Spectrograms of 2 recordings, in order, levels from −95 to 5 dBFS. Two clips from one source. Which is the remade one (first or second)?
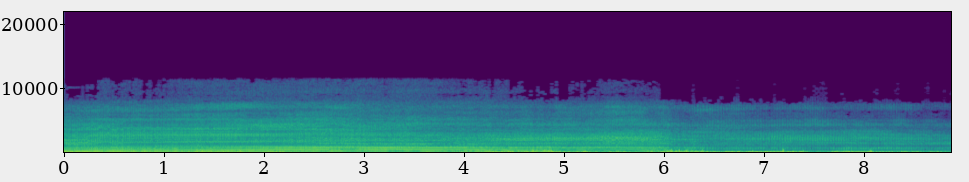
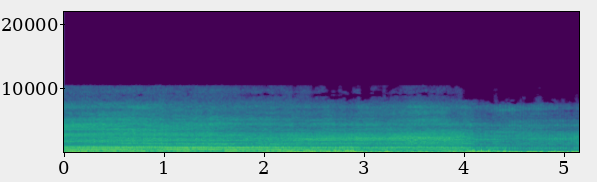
second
